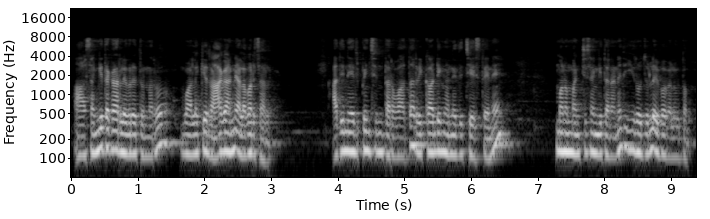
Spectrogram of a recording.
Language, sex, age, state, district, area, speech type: Telugu, male, 18-30, Andhra Pradesh, Srikakulam, urban, spontaneous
